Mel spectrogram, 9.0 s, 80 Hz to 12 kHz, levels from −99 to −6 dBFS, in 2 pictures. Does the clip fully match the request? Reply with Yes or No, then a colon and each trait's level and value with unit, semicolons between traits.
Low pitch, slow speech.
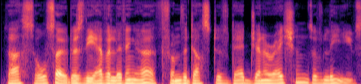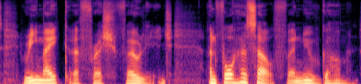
No: low, 115 Hz; average, 175 wpm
